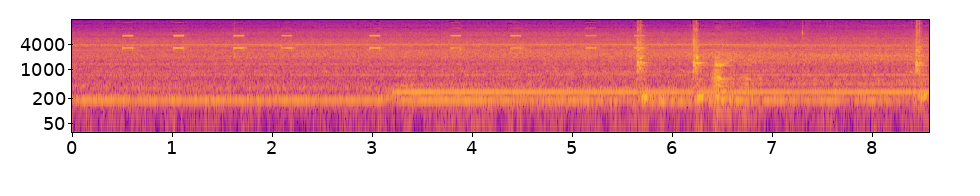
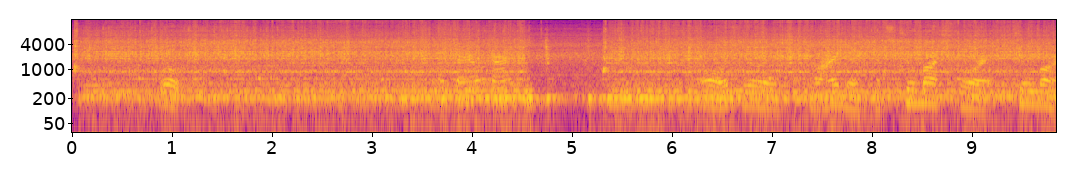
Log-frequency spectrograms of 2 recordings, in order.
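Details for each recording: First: Piocreat G5 pellet extruder 3D printer, speed turned down from 200: steady motor hum with light regular ticks, extruder stepper turning smoothly with no stalls, near max usable speed. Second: Piocreat G5 pellet extruder 3D printer, 1 mm layer height, speed raised to 200-300: harsh buzzing grind with chirping pitch sweeps as the extruder stepper stalls. Extruder stepper motor overload.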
